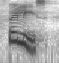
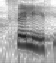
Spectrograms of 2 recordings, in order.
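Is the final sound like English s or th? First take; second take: s; th. First: The final sound is an s sound. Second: The final sound is a th sound. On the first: This is how it is said in Latin America. "Z in Spanish from Latin America is pronounced as an S" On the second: This is how it is said in Spain. "in Spain is pronounced"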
